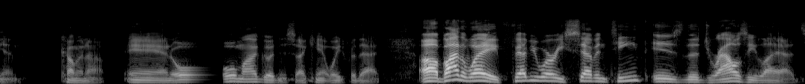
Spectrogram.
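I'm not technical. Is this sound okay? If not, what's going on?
No. From 1.81 to 2.26 s there is a call audio freeze. The sound stalls and trails off as a fading buzz or hiss, then briefly goes silent. Delayed network data is the likely cause. The speech resumes at "my goodness I can't", arriving late but with nothing lost.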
